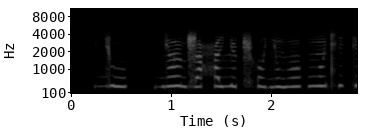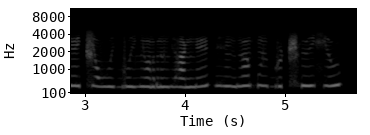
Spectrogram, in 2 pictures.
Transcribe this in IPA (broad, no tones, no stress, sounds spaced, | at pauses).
ɟ u | ɟ ɐ̃ ɖ͡ʐ ɐ ħ ɘ ʎ ɨ ʈ͡ʂʰ o ɟ ũ ɡ ɔ̃ | ŋ õ cʰ i k e t͡ɕ ɔ v u i̯ ɡ u i̯ ʎ ɔ̃ r ũ ʎ ɦ a ŋ e | ɦ ĩ ɡ ɐ̃ p ũ ʎ ɡ u ʈ͡ʂʰ ɨ i̯ ç ɘ u̯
